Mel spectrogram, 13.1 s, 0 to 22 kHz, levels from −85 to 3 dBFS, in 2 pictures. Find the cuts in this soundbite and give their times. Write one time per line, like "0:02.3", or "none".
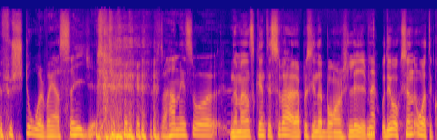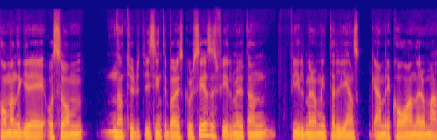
0:02.4
0:05.6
